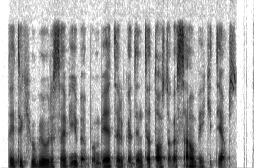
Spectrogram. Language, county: Lithuanian, Vilnius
